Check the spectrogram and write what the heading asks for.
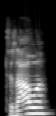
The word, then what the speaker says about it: Tazawa: the first try ariel like mario tazawa like tazawa so you got it you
